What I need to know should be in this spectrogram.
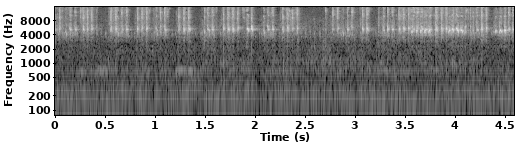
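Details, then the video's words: Rapid shrill chirping from a cricket, pulses grouped into quick bursts with a clear gap around the two-and-a-half-second mark, then a denser run; a nature recording meant to soothe tinnitus. "귀뚜라미 1시간"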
